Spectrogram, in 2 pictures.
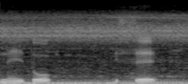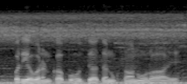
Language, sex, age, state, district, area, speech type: Urdu, male, 18-30, Uttar Pradesh, Muzaffarnagar, urban, spontaneous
